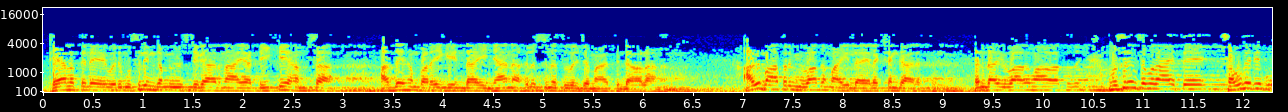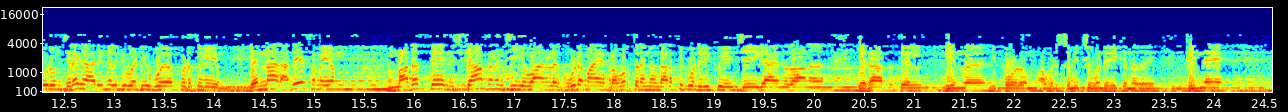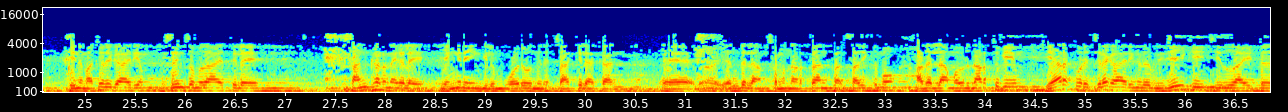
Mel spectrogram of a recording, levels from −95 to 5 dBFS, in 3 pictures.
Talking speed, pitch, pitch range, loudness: 105 wpm, 135 Hz, 125-165 Hz, -14 LUFS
